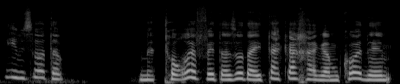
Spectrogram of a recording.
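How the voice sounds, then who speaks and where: A woman hosting a radio show in casual chat, chatty and laughing, telling lively anecdotes. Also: on the high side, no echo, clean studio sound. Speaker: radio host. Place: radio studio.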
